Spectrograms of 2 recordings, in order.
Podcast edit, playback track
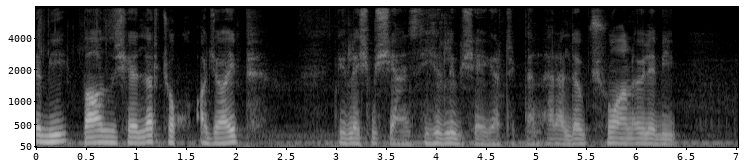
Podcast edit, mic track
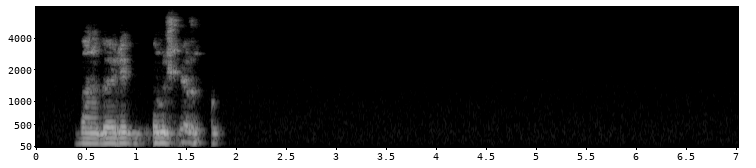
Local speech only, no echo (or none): Bana böyle bir konuşuyoruz.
